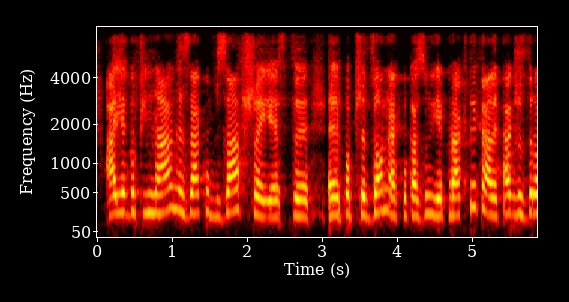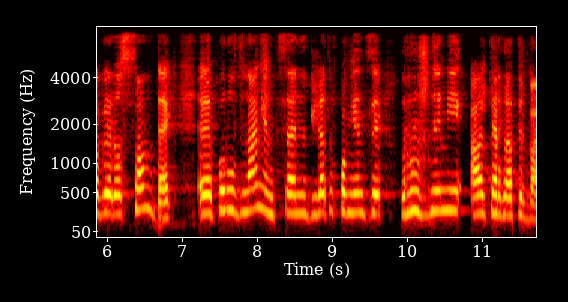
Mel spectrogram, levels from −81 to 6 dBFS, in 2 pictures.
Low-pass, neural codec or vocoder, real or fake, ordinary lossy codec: 7.2 kHz; codec, 44.1 kHz, 2.6 kbps, SNAC; fake; none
